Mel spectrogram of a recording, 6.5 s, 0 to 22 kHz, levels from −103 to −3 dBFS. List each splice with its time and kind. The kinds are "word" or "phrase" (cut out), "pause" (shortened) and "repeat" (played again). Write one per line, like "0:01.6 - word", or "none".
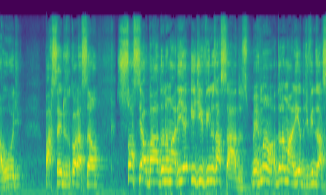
0:02.3 - pause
